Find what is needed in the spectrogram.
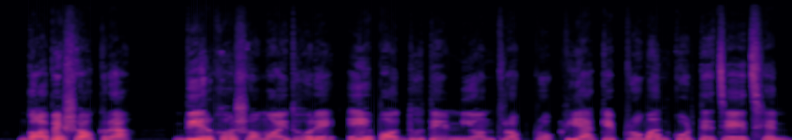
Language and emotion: Bengali, neutral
